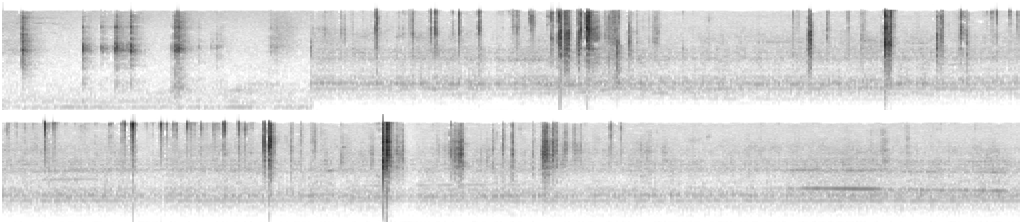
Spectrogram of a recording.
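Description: Irregular sharp clicks and taps of a plastic mains plug being opened and handled with a screwdriver on a wooden tabletop.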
